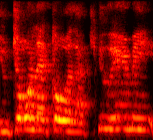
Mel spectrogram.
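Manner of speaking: shrill, very high, acted-out screaming. Recalling the moment he sobered up and screamed at him: retelling a scream. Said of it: "I screamed at him like".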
